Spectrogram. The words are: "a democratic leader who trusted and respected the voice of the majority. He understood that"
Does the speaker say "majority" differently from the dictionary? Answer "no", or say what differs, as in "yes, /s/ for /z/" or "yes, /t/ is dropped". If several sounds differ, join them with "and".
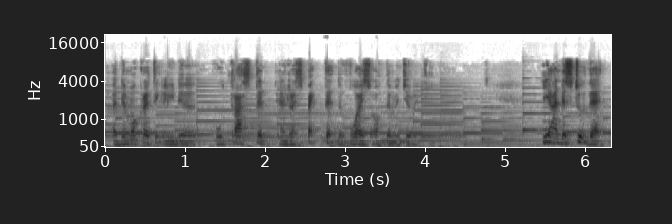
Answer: no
